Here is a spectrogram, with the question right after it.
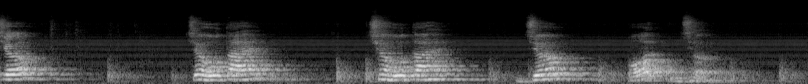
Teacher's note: ये चार आपके क्या होते हैं स्पर्श संघर्षी व्यंजन होते हैं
